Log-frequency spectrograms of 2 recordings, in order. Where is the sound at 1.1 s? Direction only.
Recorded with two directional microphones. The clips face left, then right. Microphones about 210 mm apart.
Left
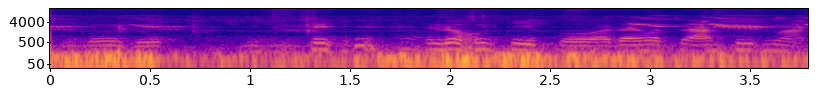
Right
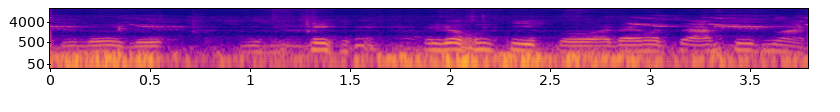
35° right (ahead or behind).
